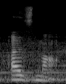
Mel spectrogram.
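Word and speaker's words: asthma: इसको कहा जाता है अजमा टेस्ट में पास साइलेंट होगा अर्थ मार्स है नेक्स्ट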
